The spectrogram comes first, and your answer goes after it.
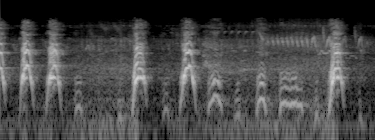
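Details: A pet Cocker Spaniel gives loud, clipped barks in an uneven series. Quieter low, wavering growly tones sit between the barks, and a soft rattling noise appears near the end.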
